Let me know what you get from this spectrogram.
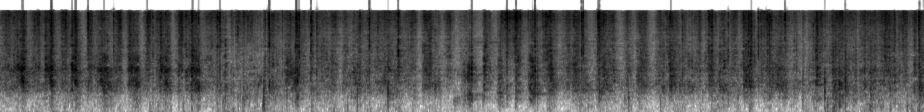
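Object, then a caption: Small plastic box. Fingernails quickly scratch a small, empty, hollow green plastic box that is held and partly lifted off the table. The result is a rapid, irregular run of dry, bright scraping and tapping with almost no low end. Each stroke dies away almost instantly.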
